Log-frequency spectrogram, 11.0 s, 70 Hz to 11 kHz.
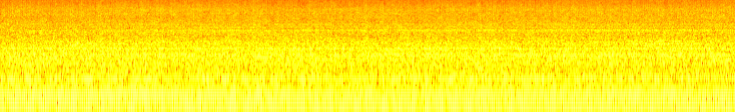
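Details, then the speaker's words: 1989 Dodge Daytona ES on a lift after exhaust system completion, engine cold: steady, even idle with a smooth low rumble and no knocks, paint burning off the converter; normal idle. "so we are still in the air and we got the exhaust finished thank you a little cold nature but uh sounds good"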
